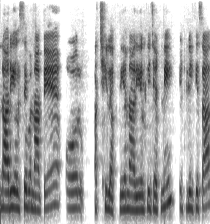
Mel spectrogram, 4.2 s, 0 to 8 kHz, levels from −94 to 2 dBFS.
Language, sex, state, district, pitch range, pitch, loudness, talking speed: Hindi, female, Uttar Pradesh, Muzaffarnagar, 200-225 Hz, 215 Hz, -14 LUFS, 215 wpm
